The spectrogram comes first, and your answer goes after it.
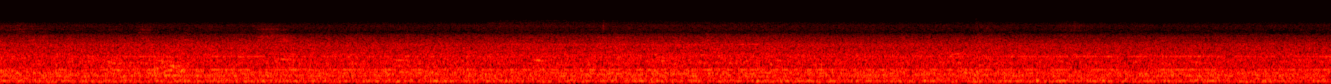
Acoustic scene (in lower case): subway train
